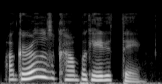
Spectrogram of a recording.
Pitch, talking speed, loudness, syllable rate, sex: 225 Hz, 220 wpm, -16 LUFS, 6.4 syllables/s, female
